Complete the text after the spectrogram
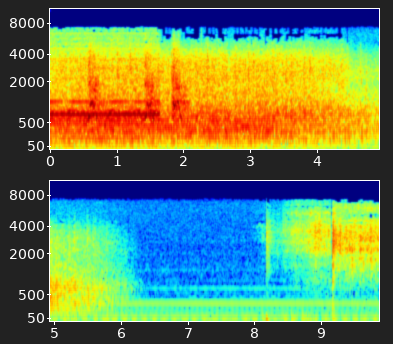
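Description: A train rumbles along the rails, loud at first, with a brief tonal whistle near the start, then fades into silence before a soft hiss returns near the end.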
